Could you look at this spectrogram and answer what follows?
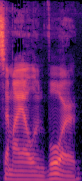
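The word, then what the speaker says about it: Samael Aun Weor: And just for for those of you who heard Samael Anvor, for those of you looking to type that in on Google, it's Samael, S-A-M-A-E-L, and then A-U-N-W-E-O-R. So it's pronounced Samael Anvor, but spelt with a W at the end.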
